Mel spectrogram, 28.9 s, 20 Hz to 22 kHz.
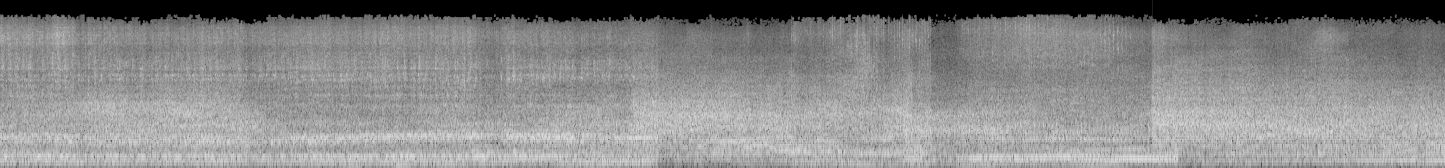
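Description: A Pontiac GTO's V8 running steadily at low speed as it pulls away. About 13 seconds in it cuts to road traffic passing by, then to another car's engine running steadily, with a red Chevrolet Chevelle's engine as it drives past near the end.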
